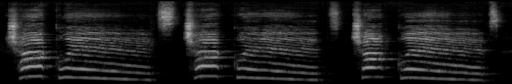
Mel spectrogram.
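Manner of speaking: high, slow, hollow echo; the fake echo luring the rat. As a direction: stretch each word like a cave echo. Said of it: "the voice from the cave replied".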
